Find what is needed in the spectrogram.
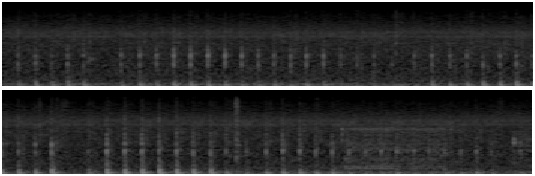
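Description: Faint, rapid tapping of a Colorbox Stylus Tool's tip dabbing dye ink onto glossy cardstock, about five light dabs a second, a little louder past the middle.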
